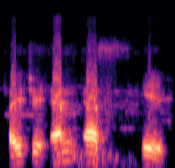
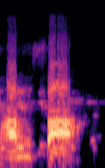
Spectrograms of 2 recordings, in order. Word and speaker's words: Hamsa: Yes, because swan in Hindi we say Hans, Hansa, and many times it is Hamsa. Yeah, because in ancient Jyoti, in ancient Sanskrit, you would pronounce the A, but as time went by, you dropped it.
